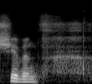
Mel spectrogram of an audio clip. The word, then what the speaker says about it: Shipbourne: app and it's spelled ship born but it's pronounced shibon and uh as I've already said it's an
